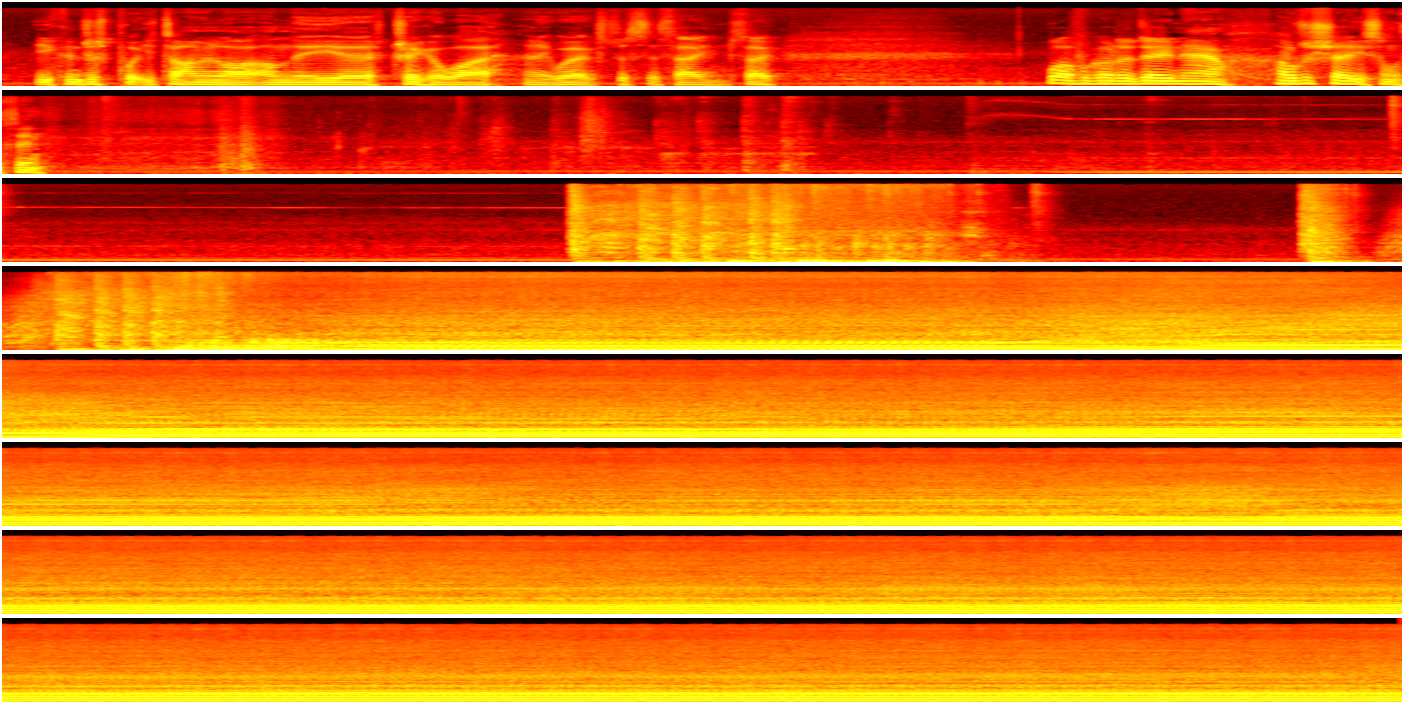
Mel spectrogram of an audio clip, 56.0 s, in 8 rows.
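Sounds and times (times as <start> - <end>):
car engine starting and idling fast: 16.8 - 18.9, 20.5 - 56.0.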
